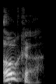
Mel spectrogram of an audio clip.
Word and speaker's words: Eochaidh: She marries the king of Ireland, whose name is spelled E-O-C-H-A-I-D-H and is pronounced Eoc. Or, yeah. – No, you said Oka. – Oka. It's pronounced Oka. – That sounds right. – Yeah, Oka. – All the DH stuff goes away.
